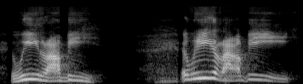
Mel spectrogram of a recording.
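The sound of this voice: Someone uses a put-on character voice with a Scottish accent and a fairly high pitch.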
